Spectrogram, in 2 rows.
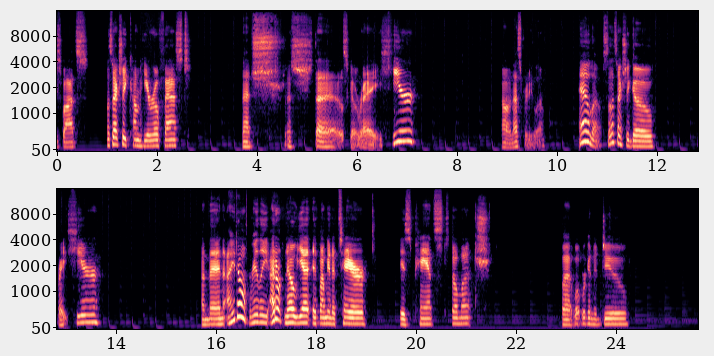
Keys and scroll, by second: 4.1 ctrl+z, 8.4 ctrl+z, 19.1 ctrl+z, 20.3 ctrl+z, 20.9 x, 23.6 ctrl+z.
